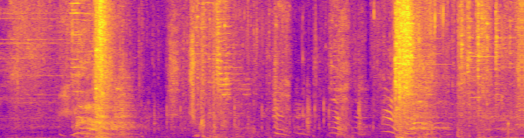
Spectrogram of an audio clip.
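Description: Metal blades clash and strike in a fight.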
